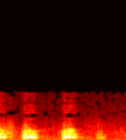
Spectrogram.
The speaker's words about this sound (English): It's just the dog.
